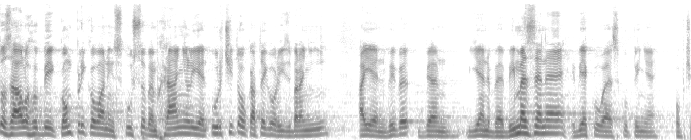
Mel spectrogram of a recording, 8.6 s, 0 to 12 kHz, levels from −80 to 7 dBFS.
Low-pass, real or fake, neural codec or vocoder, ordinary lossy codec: 10.8 kHz; real; none; MP3, 64 kbps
